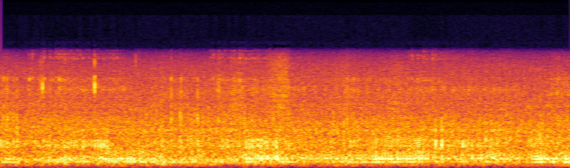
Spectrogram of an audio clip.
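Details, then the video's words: Purring from Garfield, a British Shorthair, greeting and loving its grandad: a deep, unbroken rhythmic rumble lasting the whole stretch, with a few faint tapping sounds. "Garfield British Shorthair Cat Purr Blue Welcome And Loves Their Grandad"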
